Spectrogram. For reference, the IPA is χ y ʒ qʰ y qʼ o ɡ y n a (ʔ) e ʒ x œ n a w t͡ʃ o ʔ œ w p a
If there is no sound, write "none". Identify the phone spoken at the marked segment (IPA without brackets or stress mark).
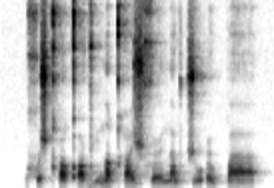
qʰ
